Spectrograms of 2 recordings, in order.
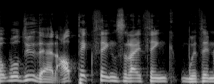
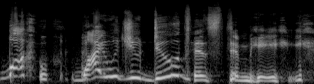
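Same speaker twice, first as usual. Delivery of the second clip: mock, high-pitched scream; 9 semitones higher than usual. Retelling screaming from another room at a shocking video: imitating own scream. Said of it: "I screamed from the other room".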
